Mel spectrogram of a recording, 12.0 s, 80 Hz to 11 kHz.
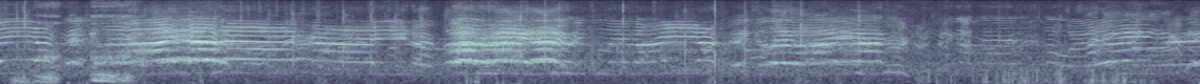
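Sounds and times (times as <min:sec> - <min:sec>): girls chanting a cheer: 0:00.0 - 0:12.0.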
